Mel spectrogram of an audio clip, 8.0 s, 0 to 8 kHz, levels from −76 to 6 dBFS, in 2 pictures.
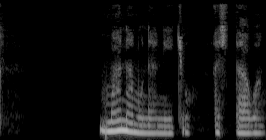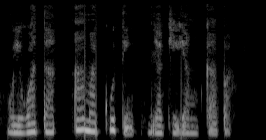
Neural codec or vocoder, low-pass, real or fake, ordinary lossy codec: none; 7.2 kHz; real; MP3, 32 kbps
